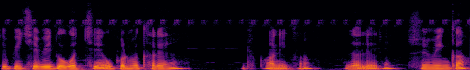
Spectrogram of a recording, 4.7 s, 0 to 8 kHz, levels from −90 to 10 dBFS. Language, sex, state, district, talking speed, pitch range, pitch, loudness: Hindi, male, Bihar, Lakhisarai, 240 wpm, 125-170 Hz, 135 Hz, -19 LUFS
